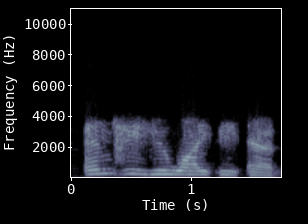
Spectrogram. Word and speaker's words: Nguyen: And it's Nguyen. Everyone pronounces it different.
